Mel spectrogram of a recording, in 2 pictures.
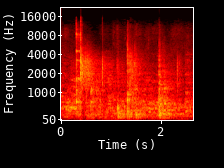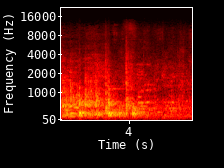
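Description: Balls knock together and roll across a table.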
